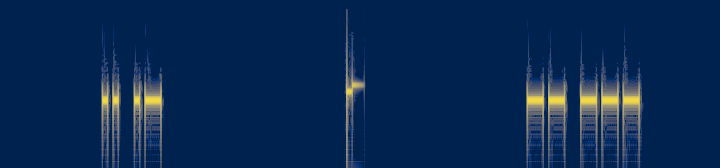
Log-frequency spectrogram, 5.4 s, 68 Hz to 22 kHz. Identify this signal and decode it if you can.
Morse code, heard as a keyed tone, about 30 wpm, 700 Hz. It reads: IA MO
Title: US States and Canadian Provinces 30wpm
